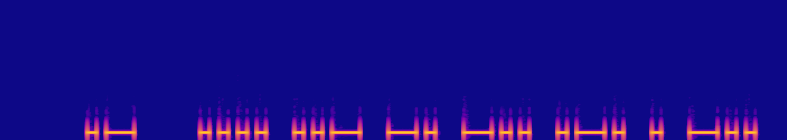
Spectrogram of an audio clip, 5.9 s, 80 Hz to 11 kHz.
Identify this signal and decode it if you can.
Morse code, heard as a keyed tone, about 17 wpm, 700 Hz. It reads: A HUNDRED
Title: A Sound Of Thunder 17wpm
